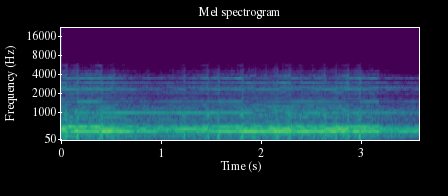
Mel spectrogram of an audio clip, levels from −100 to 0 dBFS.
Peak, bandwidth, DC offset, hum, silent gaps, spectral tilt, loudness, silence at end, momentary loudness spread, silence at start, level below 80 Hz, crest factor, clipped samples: -20 dBFS; 4.6 kHz; under 0.1%; none; none; -6.5 dB/octave; -32 LUFS; 0 s; 8 LU; 0 s; -60 dBFS; 12 dB; under 0.1%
